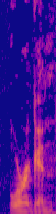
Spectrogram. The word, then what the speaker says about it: Oregon: going from elko to burns in oregon or oregon is the correct way to pronounce that and we have not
